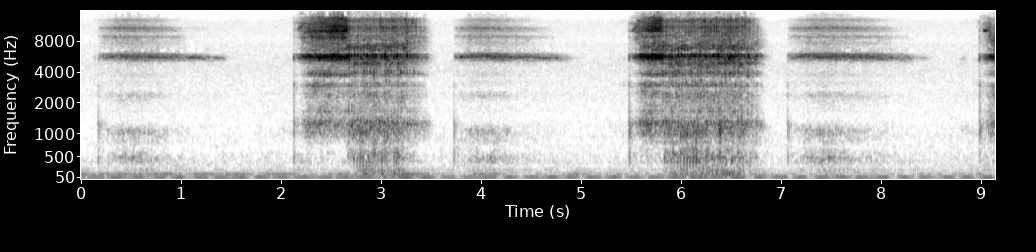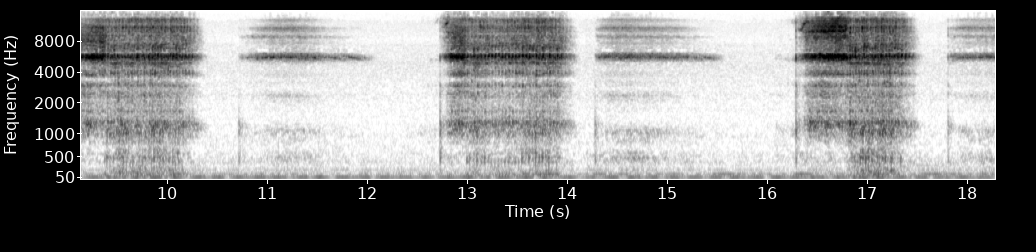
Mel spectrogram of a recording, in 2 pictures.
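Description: Loud, rough inspiratory snores alternating with quieter breaths, about 18 breaths a minute, with steady low room hum behind.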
